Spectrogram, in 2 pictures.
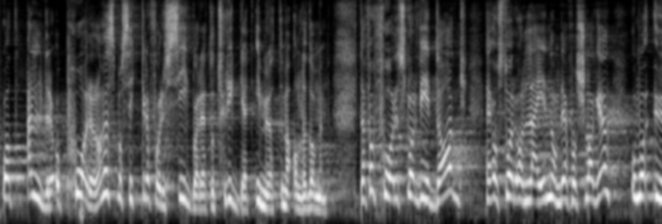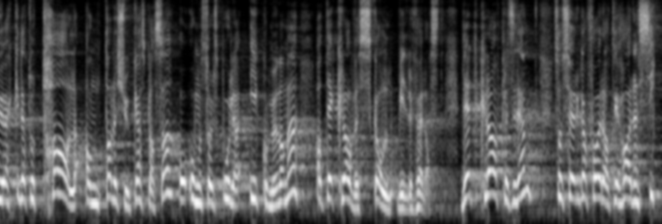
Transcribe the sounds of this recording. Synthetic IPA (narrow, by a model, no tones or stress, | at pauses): ɔɑt̪ɛld̪ɾəʔɔpʰoːɾøɾɑnəsmɔsɪkːɾəfɔɾʉsiːɡ̚bɑːɾheːt̪ɔt̪ʰɾʏɡheːt̪ɪmøːt̪əmɛʔɑlːəd̪ɔmːən | d̪̥æɾfɔɾfoːɾəsloːɾʋɪːd̪ɑːɡ | ɔst̪oːɾɑlæɪnəʊmd̪ɛfɔʂɭɑːɡə | ʊmɔøːkəd̪ɛt̪ʰʊt̪ʰɑːləɑnt̪ɑːləɕʉːkəspʰlɑsɑɔʔʊmsɔɾɡsbuːlɪɑɪkʰʊmʉːnɑnəɑt̪̚d̪ɛkʰɾɑːʋəskɑlʋiːd̪ɾəføːɾɑ̰s | d̪ɛæɾɛt̪kʰɾɑːʋpʰɾɛsɪd̪ɛnt̪ | sɔmsœɾɡəɾfɔɾɑt̪ʋɪɦɑɾɛnsɪ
